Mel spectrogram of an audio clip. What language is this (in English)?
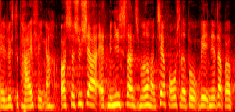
Danish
